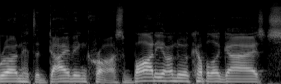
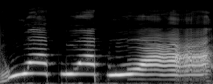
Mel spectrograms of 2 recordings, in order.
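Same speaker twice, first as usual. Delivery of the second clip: much higher, loud sung wop wop wah; sad trombone; 8 dB louder, much slower than usual. Retold or imitated. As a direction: sing the sad-trombone fail sting. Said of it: "you might as well have had a".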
